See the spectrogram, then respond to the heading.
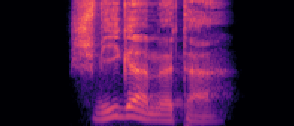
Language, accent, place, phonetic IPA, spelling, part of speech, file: German, Germany, Berlin, [ˈʃviːɡɐˌmʏtɐ], Schwiegermütter, noun, De-Schwiegermütter.ogg
- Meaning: nominative/accusative/genitive plural of Schwiegermutter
